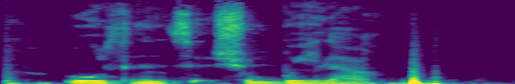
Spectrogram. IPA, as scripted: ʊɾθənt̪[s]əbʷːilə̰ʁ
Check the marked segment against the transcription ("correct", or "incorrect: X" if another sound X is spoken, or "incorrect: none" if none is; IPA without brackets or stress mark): incorrect: ʃ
